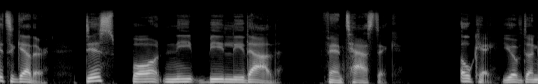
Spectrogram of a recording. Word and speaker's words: disponibilidad: For this one, the stress is right at the very end, on dad. Let's say it together, disponibilidad.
